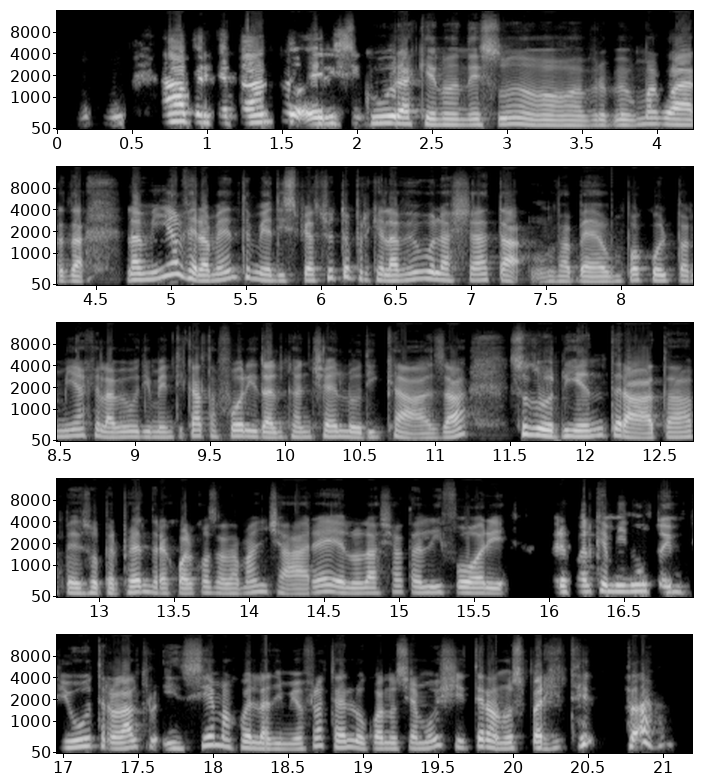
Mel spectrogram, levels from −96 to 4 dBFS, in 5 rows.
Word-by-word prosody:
Mh-mh, 395 0 -11 0.3
ah 260 +1 +9
perché 225 -4 0
tanto 240 - +5
eri 190 +1 +6
sicura 200 +1 +4
che 190 -3 +1
non 165 0 -1
nessuno 160 -2 0
avrebbe 150 +2 -3
ma 180 +4 -1
guarda, 160 -3 +3 0.3
la 185 - +4
mia 250 - +1
veramente 215 - +1
mi 190 -5 -1
è - - +2
dispiaciuto, 175 - -3
perché 190 -6 -5
l'avevo 185 +7 +1
lasciata 180 -3 0
mhmm, 130 +4 -12
vabbè 145 -1 -2
è - - +1
un 140 +1 -3
po' 175 +2 -2
colpa 165 -2 -2
mia 180 +4 -3
che 190 - -8
l'avevo 155 0 0
dimenticata 155 +4 -4
fuori 175 +1 0
dal 145 -3 +1
cancello 155 0 -2
di 145 0 -9
casa, 130 - -1 0.2
sono 215 -5 +3
rientrata, 170 -5 +1
penso, 155 -1 -1
per 145 - -5
prendere 170 -4 0
qualcosa 145 +2 -3
da 145 0 -3
mangiare 165 0 -2
e - - +4
l'ho 150 -1 -2
lasciata 160 +3 -4
lì 170 +1 -2
fuori, 155 -4 0 0.3
per 180 0 -1
qualche 190 +2 -1
minuto 195 0 +1
in 175 0 -3
più. 195 +6 0
Tra 170 -8 -1
l'altro, 205 +4 +1
insieme 230 +10 -2
a - - -11
quella 180 -4 +1
di 155 0 -3
mio 155 +1 -4
fratello, 195 -4 -1
quando 170 0 -1
siamo 170 +2 -3
usciti 215 -4 -4
erano 190 -6 +2
sparite 185 - -2
entrambe, 255 +3 0
175 Hz, 195 wpm, -22 LUFS, 155-195 Hz, 0.3 s, ah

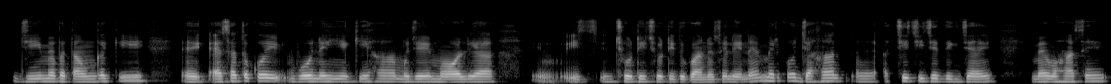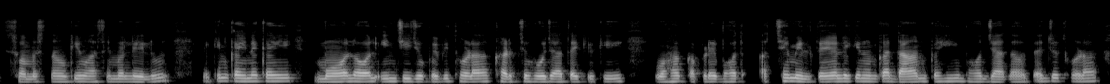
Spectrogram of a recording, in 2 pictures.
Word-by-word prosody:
जी, 135 0 -2
मैं 140 0 +2
बताऊँगा 130 0 +1
कि 85 - -3 0.4
अ, - - +1 0.3
ऐसा 130 +3 +4
तो 155 - +4
कोई 150 0 +4 0.2
वो 135 +1 +6
नहीं 135 -1 +1
है 130 - +1
कि 135 +1 -2
हाँ, 135 0 -2
मुझे 130 0 +2
मॉल 120 0 +4
या 125 -1 +4
अ, 120 - -5 0.7
इस 120 0 -6 0.2
छोटी-छोटी 125 0 +1
दुकानों 120 -1 +2
से 115 +3 -2
लेना 125 +2 0
है, 150 - +1
मेरे 160 -1 0
को 160 0 0
जहाँ 145 +3 +2 0.2
अ, 130 0 -4
अच्छी 155 - -1
चीज़ें 140 -1 -1
दिख 130 -1 -3
जाएँ, 125 +2 +1 0.4
मैं 130 +1 +2
वहाँ 130 0 +1
से 140 +2 -3 0.3
समझता 125 +1 -3
हूँ 125 -1 0
कि 135 - -1
वहाँ 130 -1 0
से 130 0 -9
मैं 130 0 0
ले 130 -1 +2
लूँ। 135 +6 -2 0.4
लेकिन 155 +1 -3
कहीं 145 -1 +2
न 145 0 +2
कहीं 150 0 +2 0.3
मॉल-ऑल 135 +1 +5
इन 140 +1 0
चीज़ों 135 -1 +1
पे - - +2
भी 140 +2 -4
थोड़ा 135 0 +3
खर्च 130 -2 0
हो 130 -1 +3
जाता 125 -1 +1
है - - +3
क्योंकि 135 +2 -5 0.3
वहाँ 135 +2 0
कपड़े 135 - 0
बहुत 130 +1 -3 0.2
अच्छे 155 - -2
मिलते 130 -3 +2
हैं 140 - +4
लेकिन 140 0 +1
उनका 135 +1 +1
दाम 130 +1 +3
कहीं 140 +2 -3
बहुत 130 -1 -5
ज़्यादा 120 - -1
होता 65 0 -3
है - - 0
जो 150 +1 -2
थोड़ा, 145 +1 0
130 Hz, 195 wpm, -26 LUFS, 125-140 Hz, 0.7 s, वो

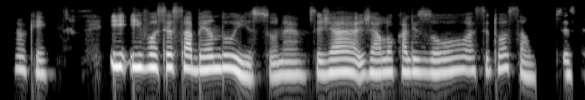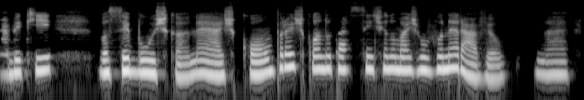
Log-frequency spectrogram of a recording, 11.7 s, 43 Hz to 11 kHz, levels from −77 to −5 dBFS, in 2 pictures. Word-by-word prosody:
Ok. 230 -3 -4 0.7
E 270 -2 +6
e - - +7
você 270 +1 +5
sabendo 250 0 +4
isso, 165 -4 0
né, 180 0 -2
você 185 0 -3
já 205 -2 +3
já 195 +2 +1
localizou 210 +1 0
a 225 - -2
situação. 220 -5 -4 0.2
Você 185 -1 -4
sabe 185 +2 -4
que 225 +5 -1 0.4
você 200 +2 +1
busca, 195 -6 -1
né, 185 -1 -1
as 170 - -3
compras, 220 +10 -1
quando 245 0 -1
tá 235 0 -2
se 240 - -24
sentindo 240 0 -2
mais 230 -1 0
vul 230 0 0
vulnerável, 175 - -1 0.3
né. 185 -1 -7
210 Hz, 150 wpm, -21 LUFS, 185-240 Hz, 0.7 s, e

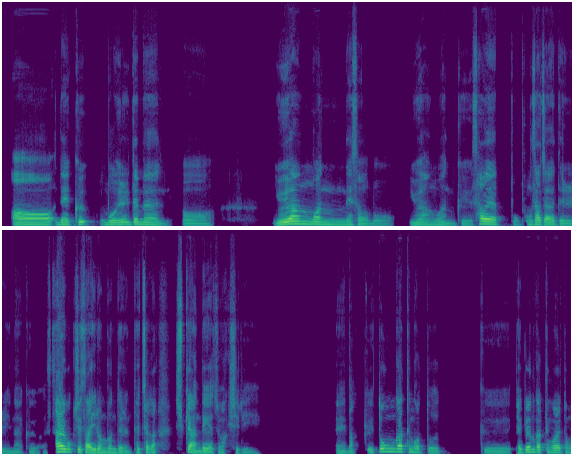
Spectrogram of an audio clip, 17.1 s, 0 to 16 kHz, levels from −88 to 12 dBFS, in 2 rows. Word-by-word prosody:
어. 140 +2 +4
네. 145 -3 0
그 170 0 -1
뭐 140 -1 -2
예를 155 +1 +1
들면 150 -9 -2
뭐 110 -1 -9 1.0
요양원에서 150 - +2
뭐 90 -2 -14 0.3
요양원 130 -3 -7
그 100 -2 -13
사회 175 - +5 0.2
봉 - - -17
봉사자들이나 120 -9 -3
그 105 -2 -15 0.2
사회복지사 185 -6 +5
이런 140 +4 +1
분들은 120 -7 -5
대체가 125 +2 -5 0.3
쉽게 - - 0
안 110 0 +1
되겠죠 110 -1 -3
확실히. 95 -6 -14 1.1
예. 115 -1 -9
막 105 -1 -12
그 120 -2 -8
똥 210 0 +1
같은 205 -2 +2
것도 115 -6 -7 0.6
그 110 -3 -11
배변 175 +8 +1
같은 170 -2 -1
거 155 - -1
활동 150 -1 -2
135 Hz, 235 characters per minute, -20 LUFS, 110-155 Hz, 1.1 s, 사회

